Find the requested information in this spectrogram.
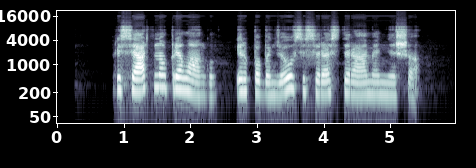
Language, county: Lithuanian, Vilnius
